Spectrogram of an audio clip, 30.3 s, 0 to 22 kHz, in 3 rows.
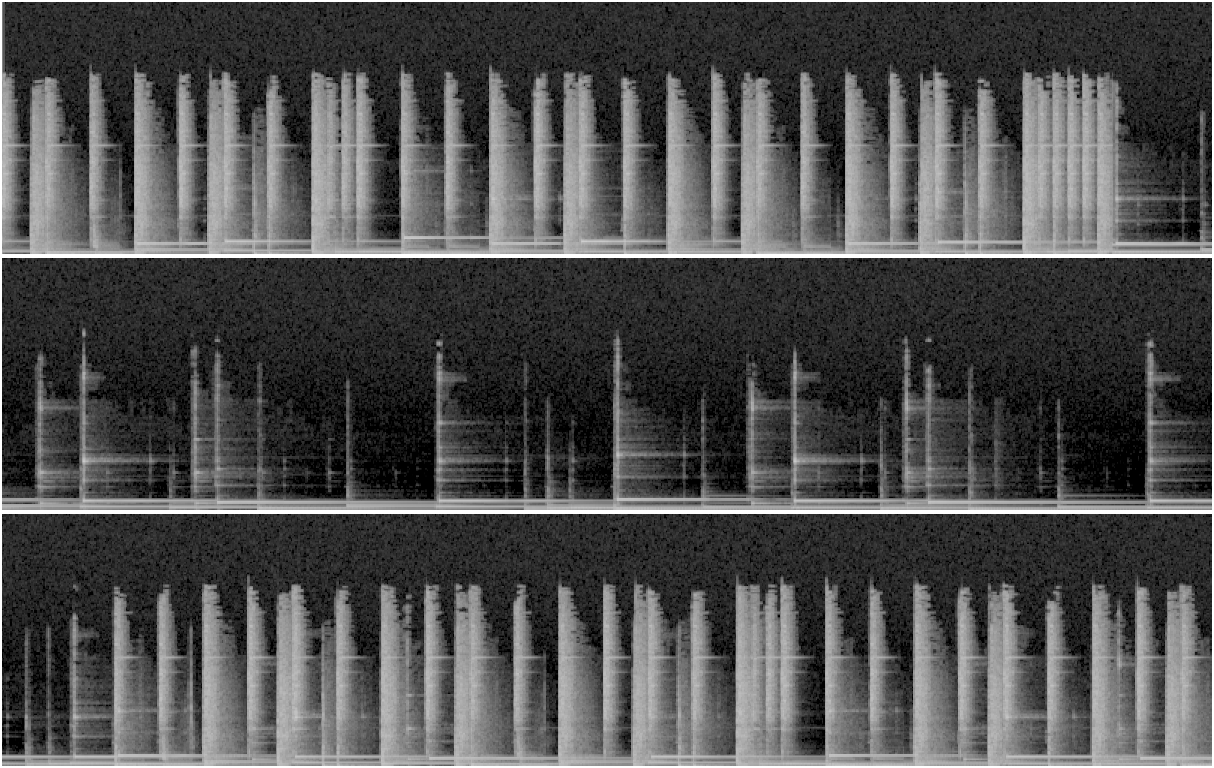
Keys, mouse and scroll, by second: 2.6 d, 15.7-17.1 typing, 27.0-27.6 scroll up 1, 27.6 middle click, 30.0 double click.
